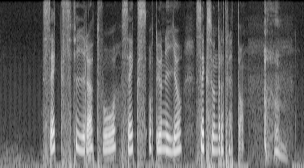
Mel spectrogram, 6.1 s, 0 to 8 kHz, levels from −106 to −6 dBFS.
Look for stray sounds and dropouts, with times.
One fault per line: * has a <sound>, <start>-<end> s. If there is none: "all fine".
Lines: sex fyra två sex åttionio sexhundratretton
* has a cough, 5.3-5.8 s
